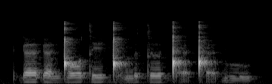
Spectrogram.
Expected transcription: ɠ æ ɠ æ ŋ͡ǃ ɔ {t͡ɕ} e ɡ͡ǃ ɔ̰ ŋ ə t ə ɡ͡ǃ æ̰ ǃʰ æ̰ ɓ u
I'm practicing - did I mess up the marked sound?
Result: yes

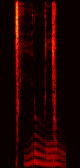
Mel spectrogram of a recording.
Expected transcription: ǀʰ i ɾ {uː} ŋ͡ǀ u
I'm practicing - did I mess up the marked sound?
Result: no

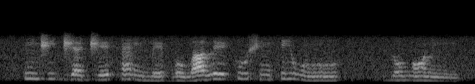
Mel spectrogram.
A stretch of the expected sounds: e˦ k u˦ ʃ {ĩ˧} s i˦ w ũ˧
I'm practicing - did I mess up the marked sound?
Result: no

